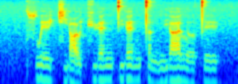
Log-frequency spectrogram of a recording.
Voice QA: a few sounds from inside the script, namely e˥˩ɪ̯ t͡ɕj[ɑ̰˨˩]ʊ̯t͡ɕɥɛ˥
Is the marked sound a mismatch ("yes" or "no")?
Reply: no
